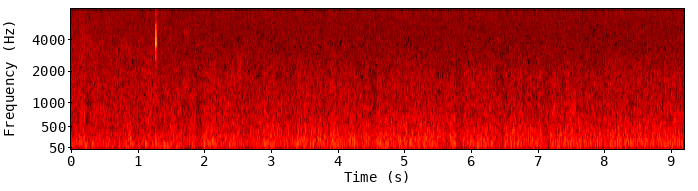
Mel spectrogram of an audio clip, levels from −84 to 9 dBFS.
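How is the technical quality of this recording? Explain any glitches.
No technical faults are audible.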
